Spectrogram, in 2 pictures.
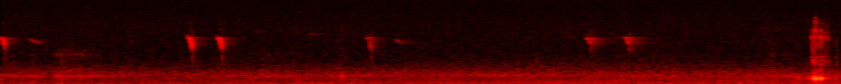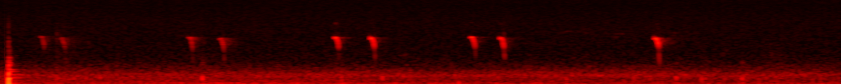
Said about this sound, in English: this is a wild crossbill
